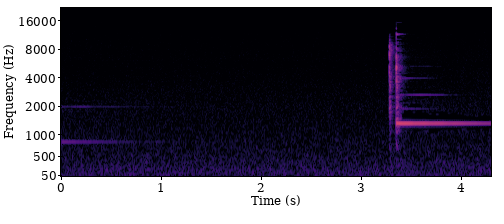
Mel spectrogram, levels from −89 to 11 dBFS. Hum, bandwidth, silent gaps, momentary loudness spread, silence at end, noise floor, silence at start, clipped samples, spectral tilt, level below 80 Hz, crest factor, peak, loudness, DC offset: none; 15.5 kHz; none; 25 LU; 0 s; -67 dBFS; 0 s; under 0.1%; 1 dB/octave; -78 dBFS; 30 dB; -16 dBFS; -38 LUFS; under 0.1%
